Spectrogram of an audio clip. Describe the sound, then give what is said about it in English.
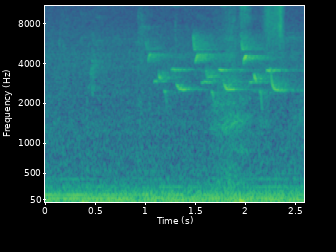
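Several birds chirp and trill, with overlapping high, quick calls clustered in the second half, over a steady low outdoor rumble; no one speaks. Heard from a bridge overlooking a turtle reproduction pond. “I hear a lot of birds. Birds are chirping at me.”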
